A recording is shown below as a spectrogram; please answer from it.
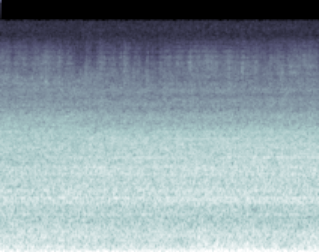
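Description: Steady low rumble of vehicle engines, with no distinct events.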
